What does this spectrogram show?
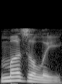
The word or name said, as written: muzzily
